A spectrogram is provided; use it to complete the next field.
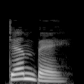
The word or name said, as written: dembe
